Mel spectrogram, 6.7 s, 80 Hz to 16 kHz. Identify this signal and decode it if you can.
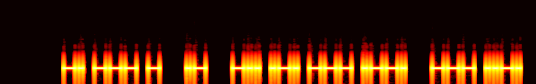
Morse code, heard as a keyed tone, about 25 wpm, 700 Hz. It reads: NOT A DROP OF
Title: Sentences from Top 1400 Words 25wpm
